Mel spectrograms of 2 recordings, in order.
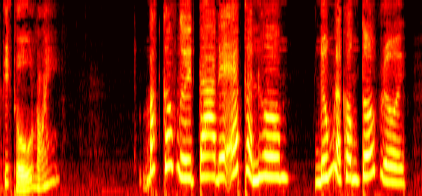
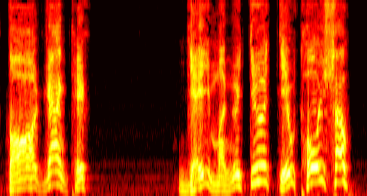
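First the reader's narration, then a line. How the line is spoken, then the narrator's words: Shouting. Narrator (Vietnamese): Phùng Nan Địch quát lên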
